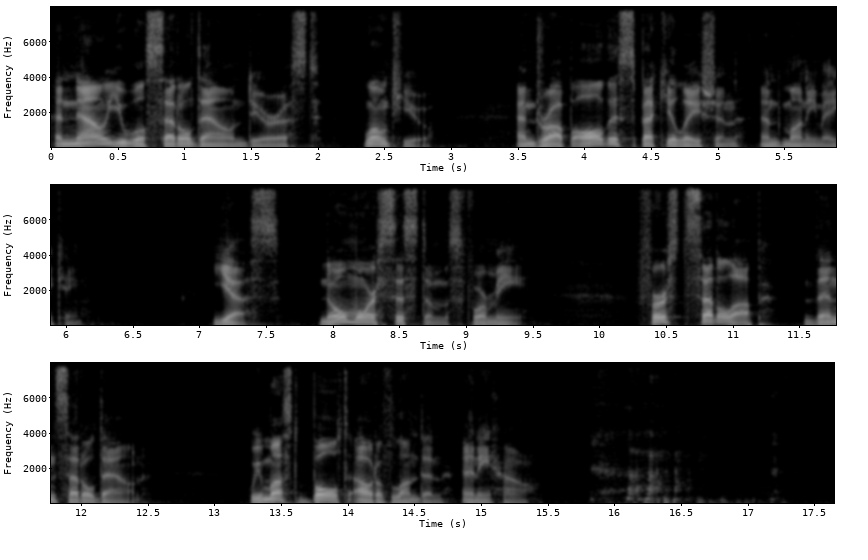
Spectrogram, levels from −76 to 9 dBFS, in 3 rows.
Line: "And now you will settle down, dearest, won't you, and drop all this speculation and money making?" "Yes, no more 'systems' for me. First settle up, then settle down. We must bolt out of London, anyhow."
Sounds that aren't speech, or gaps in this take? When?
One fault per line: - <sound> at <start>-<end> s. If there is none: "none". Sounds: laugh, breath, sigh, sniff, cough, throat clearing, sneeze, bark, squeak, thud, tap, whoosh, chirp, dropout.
- laugh at 15.8-17.4 s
